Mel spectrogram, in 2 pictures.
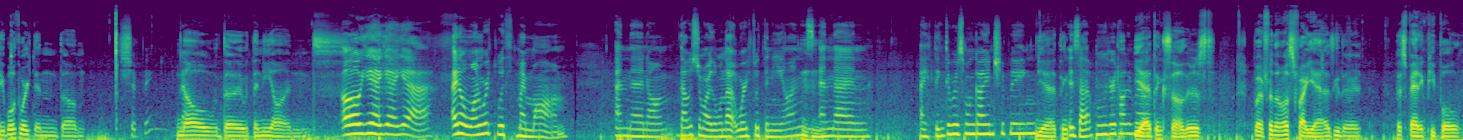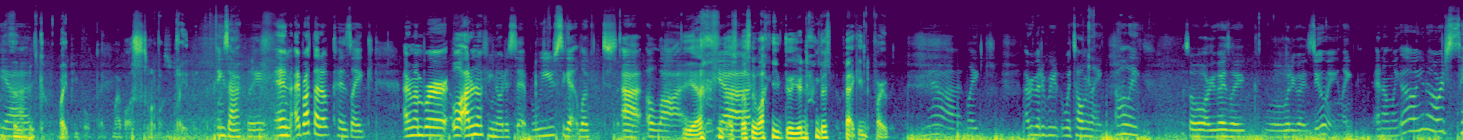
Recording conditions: wind noise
